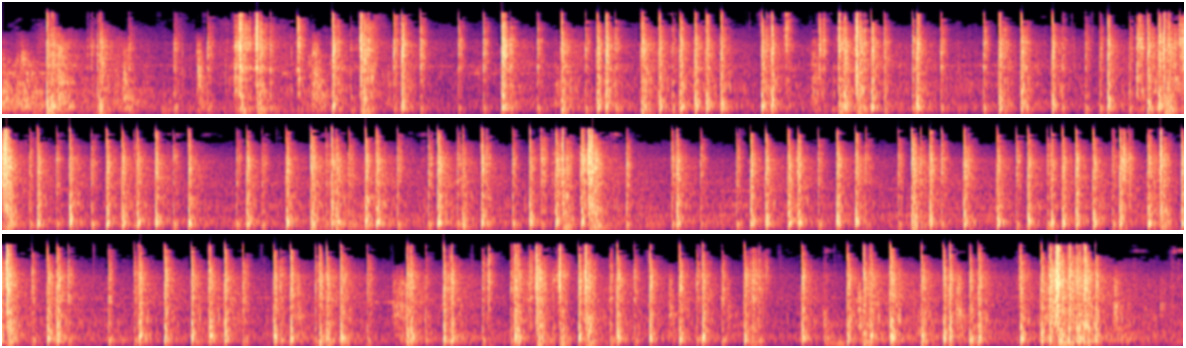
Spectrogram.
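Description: Fireworks going off close by: a dense, continuous crackle of popping bursts, many per second, with a louder bang near the end.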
